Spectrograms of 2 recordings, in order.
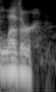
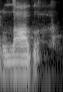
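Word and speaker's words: Läther: L-A with an umlaut, T-H-E-R. Just pronounced Leather. – Oh, shut my face. I was over here like lava. – Father. Yeah, I know. It kind of looks like that. But no, he always pronounced it Leather.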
